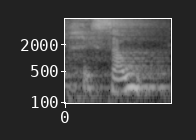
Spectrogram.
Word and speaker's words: Esau: Puisque Esau, on devrait même prononcer Ressaou. Ressaou en hébreu, c'est une petite guturale ressaou.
